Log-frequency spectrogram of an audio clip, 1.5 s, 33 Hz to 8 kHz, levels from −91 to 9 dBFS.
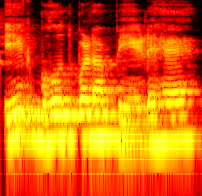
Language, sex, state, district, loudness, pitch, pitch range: Hindi, male, Uttar Pradesh, Shamli, -13 LUFS, 155 Hz, 150-165 Hz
